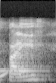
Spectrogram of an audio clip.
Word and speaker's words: país: el país a no pues la palabra correcta es país entonces eso quiere decir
